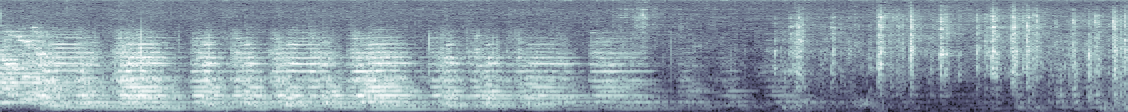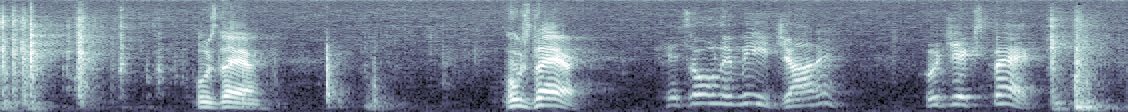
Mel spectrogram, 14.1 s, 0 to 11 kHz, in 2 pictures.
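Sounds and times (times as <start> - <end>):
steady music: 0.0 - 5.2
typewriter keys clacking: 4.8 - 7.9
speech: 8.3 - 8.8, 10.2 - 13.8.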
